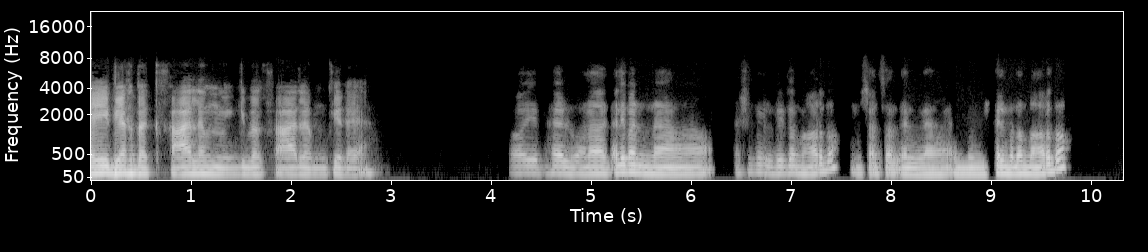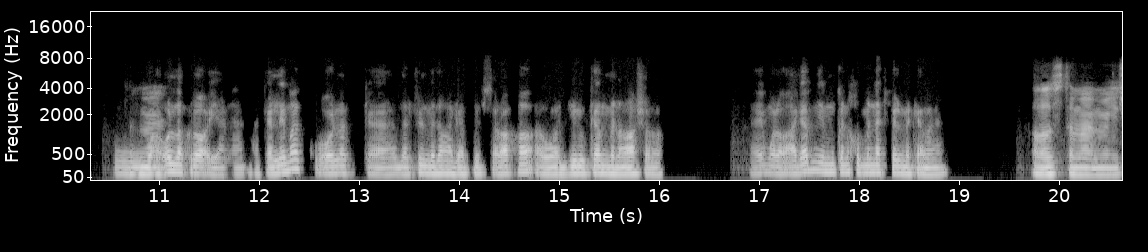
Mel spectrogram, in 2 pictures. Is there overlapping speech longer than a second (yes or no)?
no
